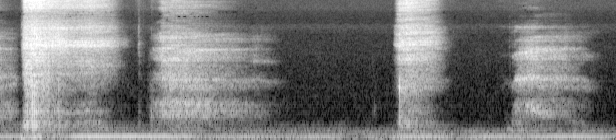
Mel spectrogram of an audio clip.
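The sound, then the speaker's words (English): A person takes a deep breath: a long, breathy inhale followed by softer sighing exhales in a few separate bursts, fairly faint over a low steady hum. “I'm just gonna take a deep breath here.”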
